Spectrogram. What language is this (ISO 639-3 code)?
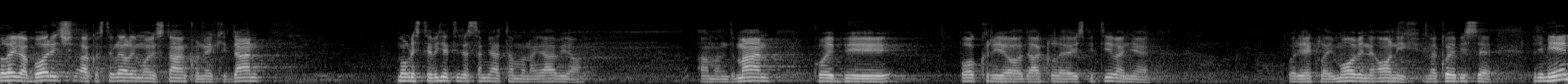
hrv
